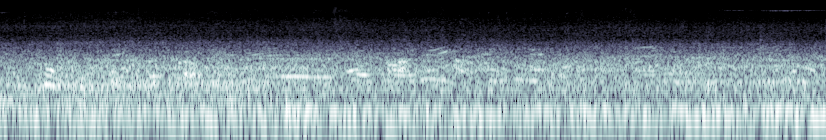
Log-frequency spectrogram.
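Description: Street traffic noise with a steady low engine hum and faint murmured voices in the background.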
